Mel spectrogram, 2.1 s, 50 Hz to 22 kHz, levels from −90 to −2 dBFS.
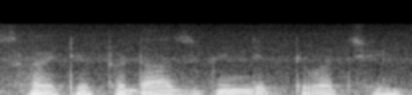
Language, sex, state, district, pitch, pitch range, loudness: Bengali, male, West Bengal, Alipurduar, 90 Hz, 90-105 Hz, -17 LUFS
